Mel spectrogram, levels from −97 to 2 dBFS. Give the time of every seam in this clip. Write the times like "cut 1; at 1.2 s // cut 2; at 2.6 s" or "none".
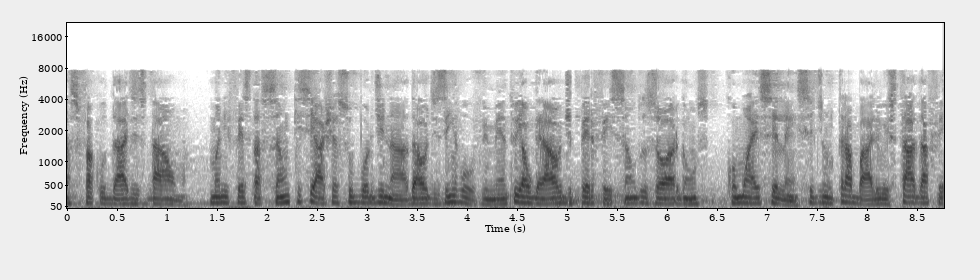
none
